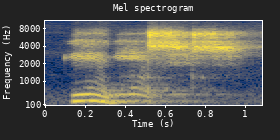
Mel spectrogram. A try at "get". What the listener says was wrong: Chữ tờ chưa phát âm đúng. Get. Của chị là có xu hướng dính cái mặt này vào này, nên nó sẽ giống như là get. Nó phải là get.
